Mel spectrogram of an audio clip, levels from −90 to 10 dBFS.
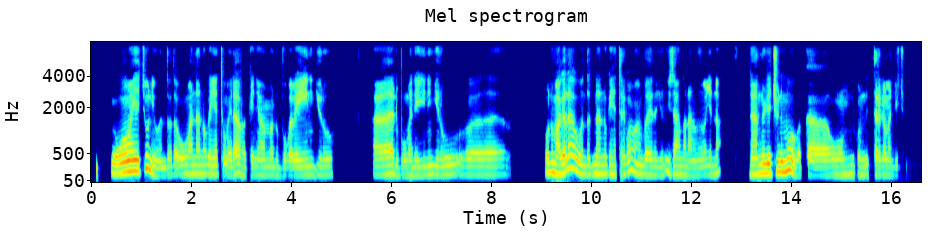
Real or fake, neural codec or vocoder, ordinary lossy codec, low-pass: fake; codec, 16 kHz, 1 kbps, X-Codec, WavLM features, trained on Multilingual LibriSpeech; MP3, 48 kbps; 7.2 kHz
